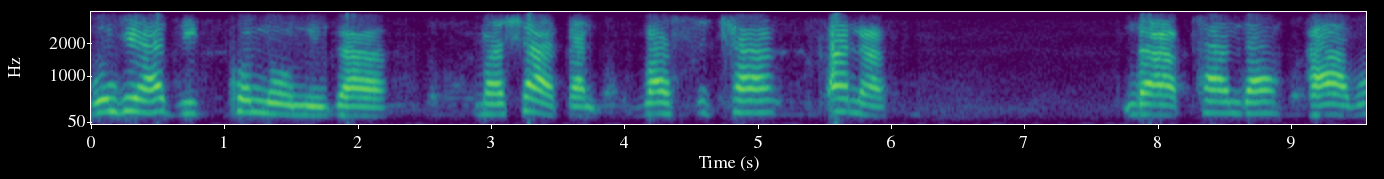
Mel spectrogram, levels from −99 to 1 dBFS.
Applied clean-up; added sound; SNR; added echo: none; none; none; none.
